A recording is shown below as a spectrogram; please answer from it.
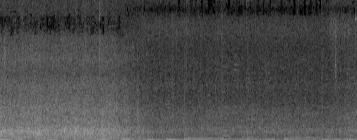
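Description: Steady rain falls outside a trail shelter on an April section hike of the Appalachian Trail, a dense, continuous hiss that eases slightly partway through, with a low rumble beneath.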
